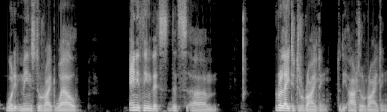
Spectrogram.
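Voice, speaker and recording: Speaking with an Italian accent, a man uses a medium pitch at a fairly slow pace. He leaves long, frequent pauses. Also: ordinary pitch variation. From Italy. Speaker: English teacher and author. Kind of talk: casual interview chat. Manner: hesitant, many fillers.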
